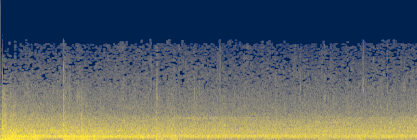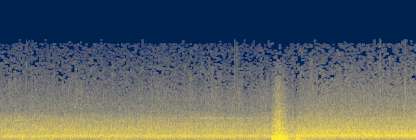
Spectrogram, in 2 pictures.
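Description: A large crowd cheers and murmurs steadily throughout.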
